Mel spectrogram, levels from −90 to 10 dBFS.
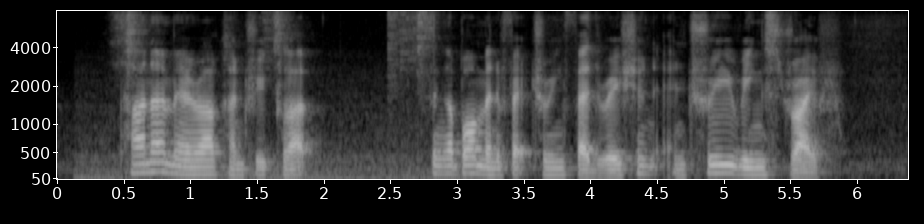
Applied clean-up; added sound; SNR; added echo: none; Cutlery, silverware; 20 dB; none.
